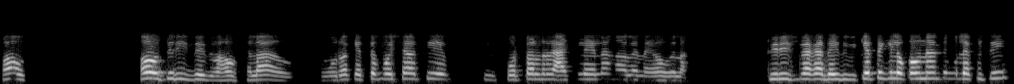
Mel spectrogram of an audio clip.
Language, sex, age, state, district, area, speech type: Odia, male, 45-60, Odisha, Malkangiri, urban, conversation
